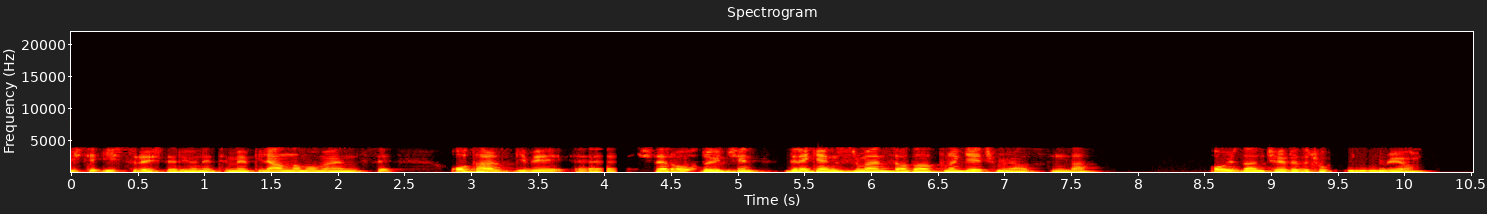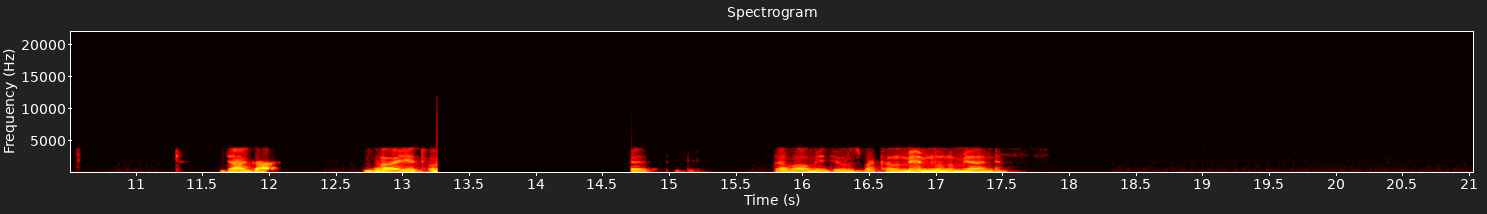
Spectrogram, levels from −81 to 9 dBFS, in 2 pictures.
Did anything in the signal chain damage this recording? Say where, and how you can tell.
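Yes. At 3.84 to 4.16 s the sound turns briefly held and buzzy, then thins out: about 260 ms is missing, scattered over 320 ms, with the longest run about 120 ms. Brief buzzy catches also occur at 10.08 s (about 20 ms) and at 17.40 to 17.44 s (about 40 ms). This is packet loss with pitch repetition at the network stage. The receiver filled each gap by repeating the last pitch period and fading it out over about 50 ms. The gap lengths fit 20 ms packets.

From 13.26 to 14.72 s the audio cuts out mid-flow for about 1.46 s of silence, with no room tone. It then resumes abruptly over the 4 kHz-limited G.711 telephone band. This audio dropout to silence likely means the input device or link failed while the recorder kept writing silence, so that stretch is gone.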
